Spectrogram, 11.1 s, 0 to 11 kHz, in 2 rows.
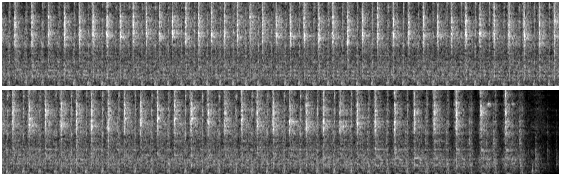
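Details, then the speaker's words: John Deere LA110 riding mower, Briggs & Stratton single after head gasket repair: loud lumpy stumbling beat about four pulses a second, then dies; owner first suspects head gasket, later suspects sheared flywheel key from under-torqued flywheel nut. "That made a bad sound. That made a bad sound. What have we got going on? Well, we got more problems. It almost sounds bad, like it blew a head gasket."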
